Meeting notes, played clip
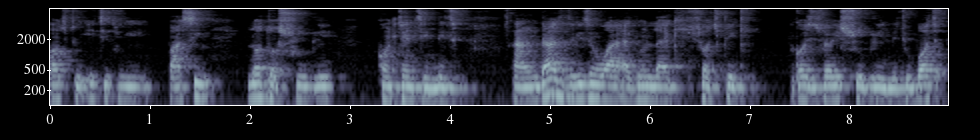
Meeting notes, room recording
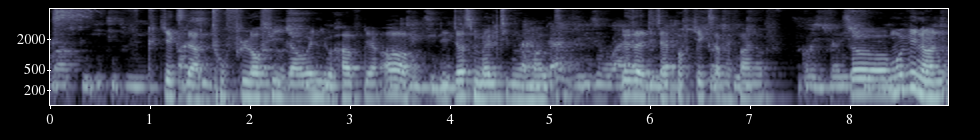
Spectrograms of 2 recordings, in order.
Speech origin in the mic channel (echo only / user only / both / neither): both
